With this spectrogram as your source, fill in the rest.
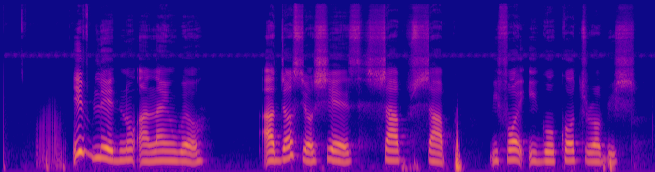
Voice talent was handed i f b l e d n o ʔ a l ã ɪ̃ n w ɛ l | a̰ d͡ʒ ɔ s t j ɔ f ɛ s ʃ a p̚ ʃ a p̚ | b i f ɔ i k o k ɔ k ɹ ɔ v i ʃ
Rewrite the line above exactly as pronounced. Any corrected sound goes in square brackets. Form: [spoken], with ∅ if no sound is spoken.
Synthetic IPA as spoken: i f b l e d n o ʔ a l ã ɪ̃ n w ɛ l | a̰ d͡ʒ ɔ s t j ɔ [ʃ] ɛ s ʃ a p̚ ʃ a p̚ | b i f ɔ i [ɡ] o k ɔ [t] ɹ ɔ [b] i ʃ

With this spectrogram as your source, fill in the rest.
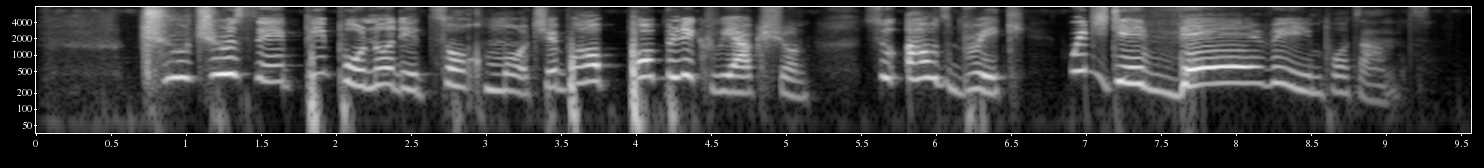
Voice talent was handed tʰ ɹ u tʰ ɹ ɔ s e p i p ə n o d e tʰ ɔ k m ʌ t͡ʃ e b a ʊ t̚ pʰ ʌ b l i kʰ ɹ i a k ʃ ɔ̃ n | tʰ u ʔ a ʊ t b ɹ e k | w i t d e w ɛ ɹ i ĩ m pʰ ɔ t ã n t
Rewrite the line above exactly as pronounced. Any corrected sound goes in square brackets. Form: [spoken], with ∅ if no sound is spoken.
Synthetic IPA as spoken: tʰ ɹ u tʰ ɹ [u] s e p i p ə n o d e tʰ ɔ k m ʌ t͡ʃ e b a ʊ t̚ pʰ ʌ b l i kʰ ɹ i a k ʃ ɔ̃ n | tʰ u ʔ a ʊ t b ɹ e k | w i [t͡ʃ] d e [v] ɛ ɹ i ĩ m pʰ ɔ t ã n t

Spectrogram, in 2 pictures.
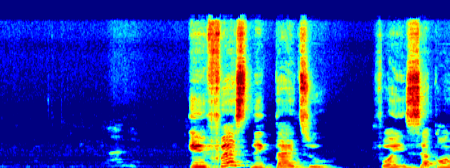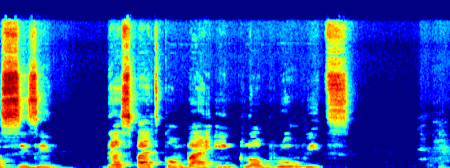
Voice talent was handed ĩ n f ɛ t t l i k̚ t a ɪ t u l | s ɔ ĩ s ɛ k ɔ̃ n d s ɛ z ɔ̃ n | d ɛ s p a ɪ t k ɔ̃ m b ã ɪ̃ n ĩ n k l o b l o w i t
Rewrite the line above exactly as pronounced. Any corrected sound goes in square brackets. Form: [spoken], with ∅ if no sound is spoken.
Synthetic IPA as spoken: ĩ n f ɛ [s] t l i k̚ t a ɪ t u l | [f] ɔ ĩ s ɛ k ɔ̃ n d s [i] z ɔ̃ n | d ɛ s p a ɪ t k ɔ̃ m b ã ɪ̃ n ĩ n k l [ɔ] b [ɹ] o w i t

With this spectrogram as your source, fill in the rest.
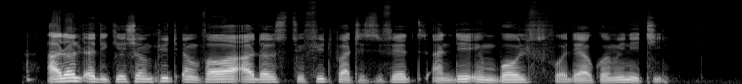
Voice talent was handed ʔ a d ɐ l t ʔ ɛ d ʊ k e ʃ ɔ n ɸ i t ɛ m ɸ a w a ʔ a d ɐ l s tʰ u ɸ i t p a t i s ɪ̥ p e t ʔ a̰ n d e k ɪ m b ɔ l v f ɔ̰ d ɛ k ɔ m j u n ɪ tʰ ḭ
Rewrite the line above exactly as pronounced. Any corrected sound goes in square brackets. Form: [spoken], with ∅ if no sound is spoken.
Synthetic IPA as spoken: ʔ a d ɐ l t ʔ ɛ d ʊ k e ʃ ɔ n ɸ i t ɛ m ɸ a w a ʔ a d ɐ l s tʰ u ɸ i t p a t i s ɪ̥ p e t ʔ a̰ n d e [ʔ] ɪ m b ɔ l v f ɔ̰ d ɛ k ɔ m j u n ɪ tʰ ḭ

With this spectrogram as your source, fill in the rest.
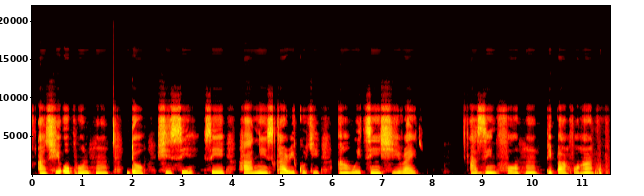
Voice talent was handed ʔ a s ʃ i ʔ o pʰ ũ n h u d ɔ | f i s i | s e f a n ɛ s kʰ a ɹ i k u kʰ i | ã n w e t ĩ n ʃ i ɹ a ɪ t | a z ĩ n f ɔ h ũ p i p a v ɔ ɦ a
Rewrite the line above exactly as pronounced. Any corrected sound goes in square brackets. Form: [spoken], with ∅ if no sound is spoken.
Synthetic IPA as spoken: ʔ a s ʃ i ʔ o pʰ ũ n h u d ɔ | [ʃ] i s i | s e [h] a n [i] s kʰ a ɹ i k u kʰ i | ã n w e t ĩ n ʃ i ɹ a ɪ t | a z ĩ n f ɔ h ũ p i p a [f] ɔ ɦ a

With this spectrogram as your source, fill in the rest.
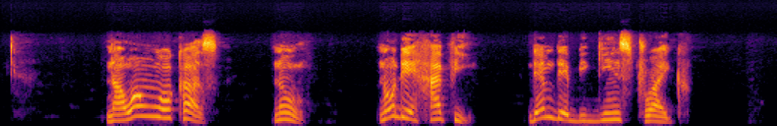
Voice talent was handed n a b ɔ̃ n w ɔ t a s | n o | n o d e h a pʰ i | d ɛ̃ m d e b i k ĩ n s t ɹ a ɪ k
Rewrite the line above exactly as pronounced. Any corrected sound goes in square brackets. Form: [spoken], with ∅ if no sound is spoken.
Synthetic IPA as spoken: n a [w] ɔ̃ n w ɔ [k] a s | n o | n o d e h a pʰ i | d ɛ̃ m d e b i [ɡ] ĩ n s t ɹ a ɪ k

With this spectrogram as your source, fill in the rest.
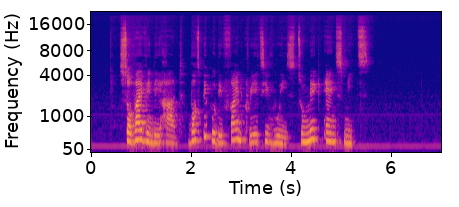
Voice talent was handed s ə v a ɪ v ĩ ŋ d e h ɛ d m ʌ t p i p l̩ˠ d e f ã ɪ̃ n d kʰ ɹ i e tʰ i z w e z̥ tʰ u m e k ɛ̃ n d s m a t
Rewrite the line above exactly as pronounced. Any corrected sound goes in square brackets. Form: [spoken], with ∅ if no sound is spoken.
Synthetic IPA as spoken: s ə v a ɪ v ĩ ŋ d e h [a] d [b] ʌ t p i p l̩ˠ d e f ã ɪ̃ n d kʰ ɹ i e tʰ i [v] w e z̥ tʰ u m e k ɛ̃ n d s m [i] t

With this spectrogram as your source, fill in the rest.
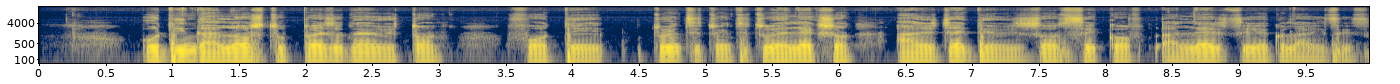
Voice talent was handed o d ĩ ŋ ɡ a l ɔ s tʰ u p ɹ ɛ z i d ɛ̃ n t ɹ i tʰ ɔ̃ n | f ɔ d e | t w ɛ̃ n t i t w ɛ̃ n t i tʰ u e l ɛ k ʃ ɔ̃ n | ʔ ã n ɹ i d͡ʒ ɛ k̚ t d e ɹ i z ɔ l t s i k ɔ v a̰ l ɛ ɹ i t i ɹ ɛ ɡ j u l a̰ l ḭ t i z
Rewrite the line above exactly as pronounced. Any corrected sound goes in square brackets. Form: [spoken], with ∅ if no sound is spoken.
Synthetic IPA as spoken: o d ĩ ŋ ɡ a l ɔ s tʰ u p ɹ ɛ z i d ɛ̃ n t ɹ i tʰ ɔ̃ n | f ɔ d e | t w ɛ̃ n t i t w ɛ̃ n t i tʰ u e l ɛ k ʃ ɔ̃ n | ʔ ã n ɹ i d͡ʒ ɛ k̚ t d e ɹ i z ɔ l t s [e] k ɔ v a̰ l ɛ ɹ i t i ɹ ɛ ɡ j u l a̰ [ɹ] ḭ t i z

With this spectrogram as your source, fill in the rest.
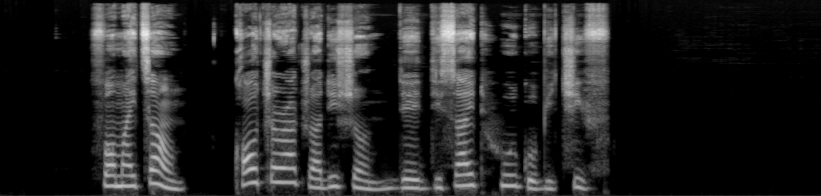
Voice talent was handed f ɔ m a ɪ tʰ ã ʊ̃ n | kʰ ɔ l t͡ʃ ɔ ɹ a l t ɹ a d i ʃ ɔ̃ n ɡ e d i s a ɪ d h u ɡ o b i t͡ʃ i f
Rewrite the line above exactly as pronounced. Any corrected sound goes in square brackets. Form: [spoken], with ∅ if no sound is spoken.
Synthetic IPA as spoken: f ɔ m a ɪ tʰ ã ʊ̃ n | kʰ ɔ l t͡ʃ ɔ ɹ a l t ɹ a d i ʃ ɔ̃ n [d] e d i s a ɪ d h u ɡ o b i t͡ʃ i f

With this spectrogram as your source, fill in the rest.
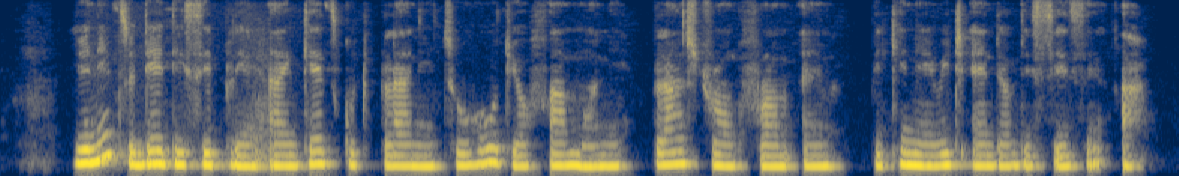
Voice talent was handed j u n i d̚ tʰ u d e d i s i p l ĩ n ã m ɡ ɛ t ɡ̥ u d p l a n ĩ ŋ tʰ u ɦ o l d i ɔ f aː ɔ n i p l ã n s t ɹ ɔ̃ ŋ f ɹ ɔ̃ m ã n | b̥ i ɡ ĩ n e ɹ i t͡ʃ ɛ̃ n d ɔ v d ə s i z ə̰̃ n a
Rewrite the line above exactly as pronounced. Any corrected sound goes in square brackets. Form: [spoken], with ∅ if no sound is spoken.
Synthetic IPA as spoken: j u n i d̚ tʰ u d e d i s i p l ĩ n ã [n] ɡ ɛ t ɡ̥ u d p l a n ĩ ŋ tʰ u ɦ o l d [j] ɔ f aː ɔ n i p l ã n s t ɹ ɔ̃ ŋ f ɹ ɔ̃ m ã n | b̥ i ɡ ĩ n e ɹ i t͡ʃ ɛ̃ n d ɔ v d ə s i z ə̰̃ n a

